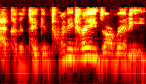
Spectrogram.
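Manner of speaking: muttered, under-the-breath half-whisper. Describing Reckless Ricky's habits, the speaker does a Reckless Ricky under-breath half-whisper. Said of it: "He whispers things like under his breath".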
